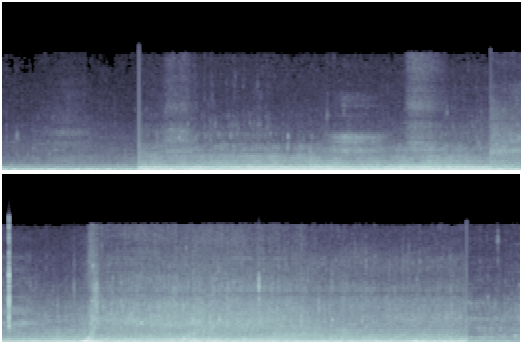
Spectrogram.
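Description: Wind rumbling on the camera microphone, with a steady low hum from about one to five seconds in. There is a sharp knock of the camera being handled about six seconds in.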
